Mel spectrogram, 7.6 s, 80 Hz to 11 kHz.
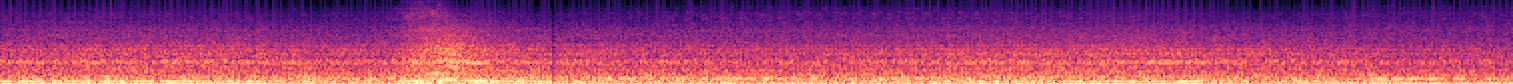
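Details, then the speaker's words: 1990 Fleetwood Bounder Class A motorhome, Chevrolet 454 big-block V8, cold start after sitting overnight; deep even rumble, smooth steady idle, one brief whoosh; quieter after timing was reset, though some noise still heard up front; starter suspected failing. "But it sounds better. I think the timing is, I think we do have the timing much better now. I think it's gonna be spot on. It doesn't sound quite as noisy in here."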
